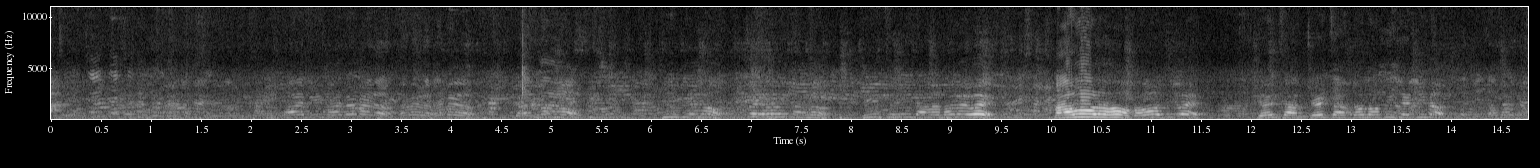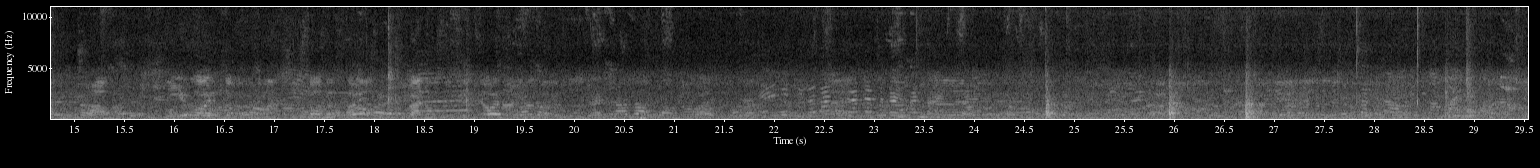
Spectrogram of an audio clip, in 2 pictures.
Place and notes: Walking through the Traditional Taiwanese Markets, Traffic sound, vendors peddling, Binaural recordings, Sony PCM D100+ Soundman OKM II
Zhongzheng District, Taipei City, Taiwan, 25 August 2017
